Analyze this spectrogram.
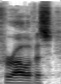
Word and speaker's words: Peralivas: My name's Peralivas. That rhymes with For All of Us, and I'm the People's Party candidate for the October 21st federal election.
